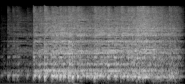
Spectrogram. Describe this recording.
Hi-Hats noise. Recorded with Edirol R-1 & Sennheiser ME66.
hi-hats, hihat, hihats, noise, hi-hat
